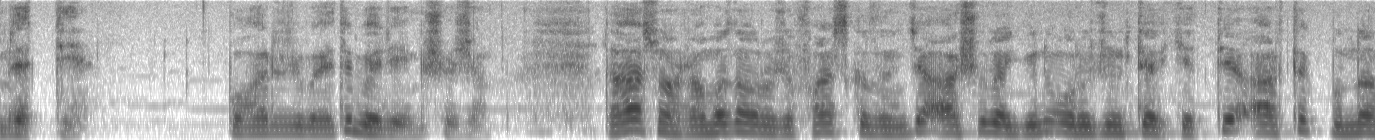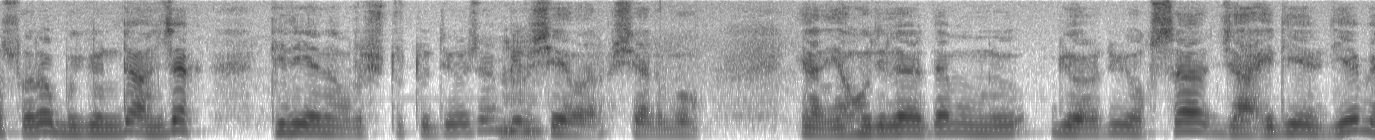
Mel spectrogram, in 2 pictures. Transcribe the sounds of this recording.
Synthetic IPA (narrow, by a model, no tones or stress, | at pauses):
mɾɛt̪ʰːɪ | b̥uɦaɾɯɾivaːjat̪ʰibø̞jlʲɛjimiʃo̞d͡ʒam | d̪̥aɦaso̞nɾaɾamazano̞ɾud͡ʒufaɾskʰɯlˠd̪ɯɯnd͡ʒaaʃuɾaɟynyo̞ɾud͡ʒunut̪ʰɛɾcʰɛt̪ʰːiʔaɾt̪ʰɯk̚bund̪anso̞nɾabuɟynd̪ɛand͡ʒakd̪̥ilʲijenɛoɾut͡ʃt̪ʰut̪ʰːud̪ijɛo̞d͡ʒambiɾʃejvaɾmɯʃjaːnibujaːnijaɦud̪ilʲæɾd̪ɛmɛbunuɟøɾd̪yjo̞ksad͡ʒaːɦid̪ijɛɾd̪ijɛb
